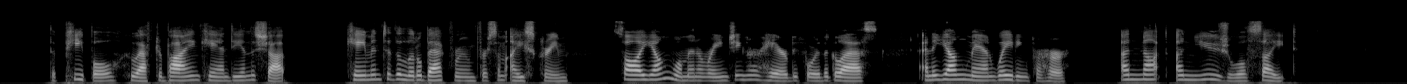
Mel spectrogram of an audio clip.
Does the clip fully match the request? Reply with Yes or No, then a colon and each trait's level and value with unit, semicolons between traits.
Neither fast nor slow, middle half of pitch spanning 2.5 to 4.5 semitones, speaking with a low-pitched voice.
No: average, 170 wpm; average, 4.0 semitones; medium, 185 Hz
